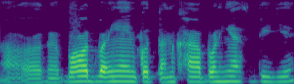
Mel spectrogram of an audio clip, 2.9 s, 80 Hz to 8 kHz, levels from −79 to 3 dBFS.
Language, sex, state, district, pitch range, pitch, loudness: Hindi, male, Uttar Pradesh, Deoria, 170-175 Hz, 170 Hz, -19 LUFS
